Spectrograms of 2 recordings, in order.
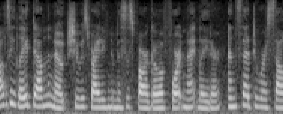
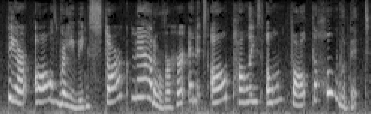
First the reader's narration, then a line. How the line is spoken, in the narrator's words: Alexia exclaimed at last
